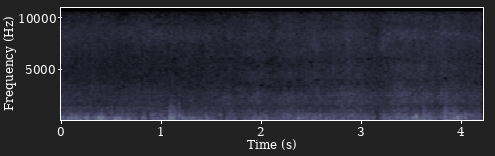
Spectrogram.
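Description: Ocean waves washing against a rock seawall, with wind buffeting the microphone.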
